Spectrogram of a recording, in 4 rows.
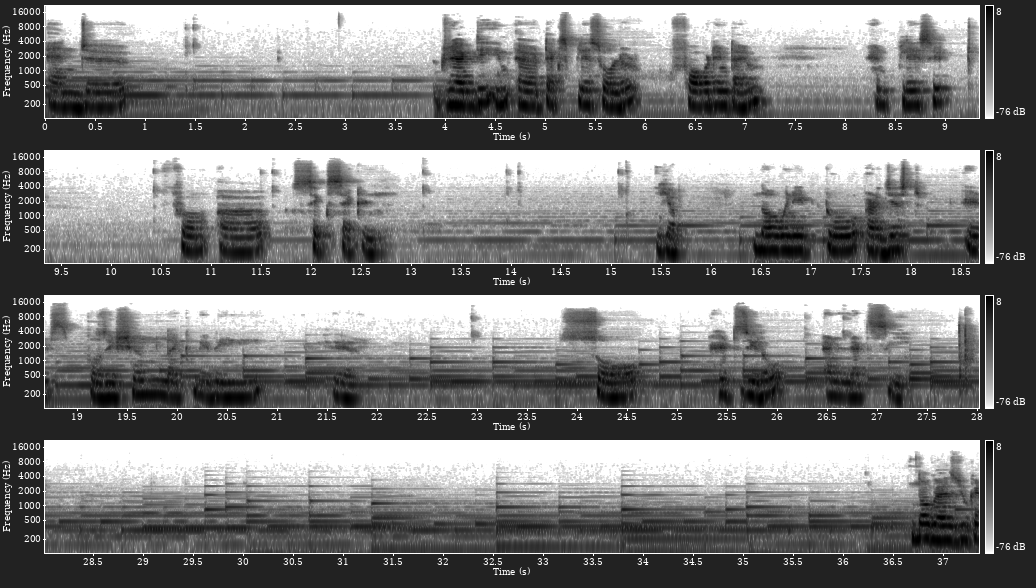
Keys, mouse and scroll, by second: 1.7 click, 4.7 click, 19.8 click, 26.5 click, 28.2 KP_0.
